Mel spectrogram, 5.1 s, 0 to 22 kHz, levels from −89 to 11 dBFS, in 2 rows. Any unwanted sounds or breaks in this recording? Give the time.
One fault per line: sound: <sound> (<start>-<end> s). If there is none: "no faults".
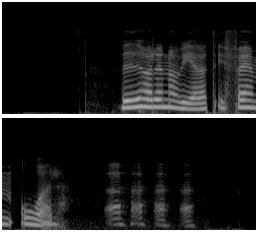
sound: laugh (3.6-4.5 s)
